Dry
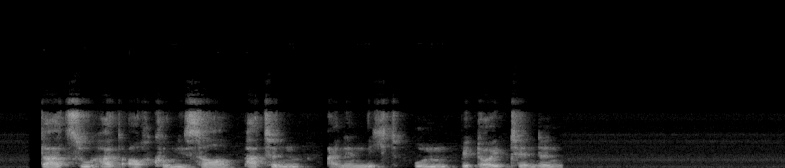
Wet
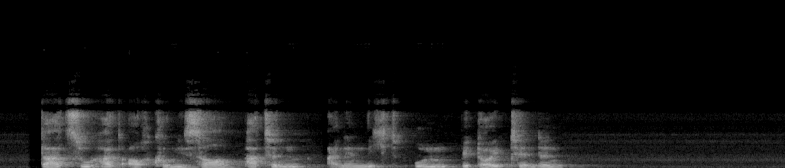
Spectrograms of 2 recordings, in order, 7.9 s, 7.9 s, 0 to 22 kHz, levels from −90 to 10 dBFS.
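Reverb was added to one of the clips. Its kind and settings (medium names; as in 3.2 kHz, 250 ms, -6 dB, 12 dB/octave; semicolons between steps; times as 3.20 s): plate-style reverb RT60 1.3 s, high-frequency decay 0.65×, DRR 18 dB; trim +2 dB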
